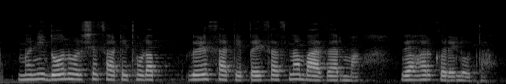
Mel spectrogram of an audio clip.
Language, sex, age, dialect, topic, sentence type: Marathi, female, 31-35, Northern Konkan, banking, statement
